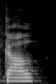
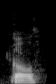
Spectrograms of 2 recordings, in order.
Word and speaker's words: Gaul: how to pronounce it I've had science teachers being like mine James girl and I'm like goal yeah when uh What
